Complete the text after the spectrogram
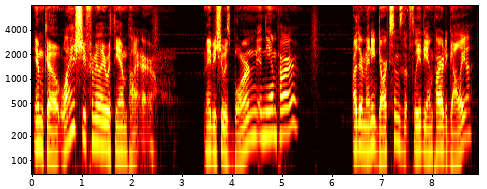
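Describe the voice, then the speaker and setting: Male reader, medium pitch, video game story dialogue, lightly acted, background music. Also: expressive, moderate pace, no echo. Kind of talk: reading game story dialogue aloud in English.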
